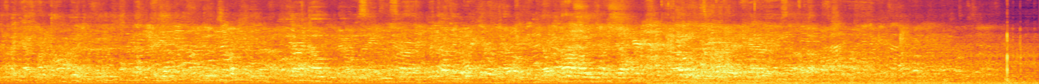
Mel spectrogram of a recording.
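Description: An accordion plays.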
